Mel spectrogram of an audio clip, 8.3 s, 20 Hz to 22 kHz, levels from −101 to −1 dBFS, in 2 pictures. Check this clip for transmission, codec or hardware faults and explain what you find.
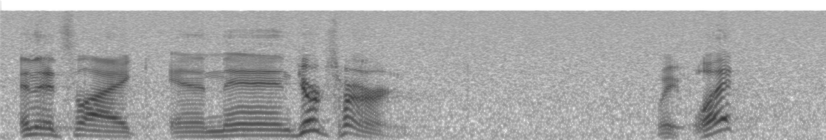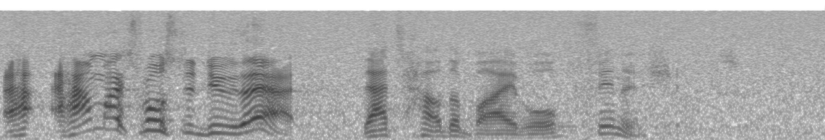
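One fault runs through the whole speech clip: low bit depth with dither. From start to finish, the signal is held to very few amplitude steps, which fits roughly 6-bit resolution. Random dither noise was added before each sample was rounded, so the rounding error comes out as broadband white noise instead of grainy distortion that follows the signal. The result is a constant, even hiss sitting only around 15 dB below the speech, loud and uniform but free of crackle or harshness.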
